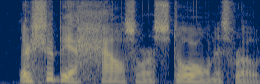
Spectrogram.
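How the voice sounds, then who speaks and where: Putting on a character voice, a man speaks at a moderate pace with a fairly low pitch and lively intonation. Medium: read story.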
